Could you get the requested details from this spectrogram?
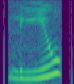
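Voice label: "liu2", Cantonese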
